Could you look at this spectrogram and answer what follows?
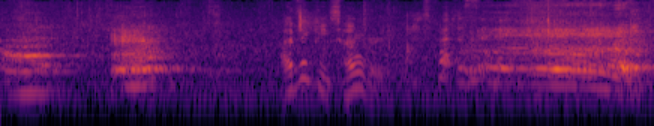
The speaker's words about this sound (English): Here's the sea lion. You think you're going to talk some more?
